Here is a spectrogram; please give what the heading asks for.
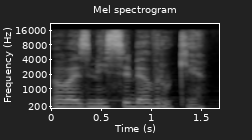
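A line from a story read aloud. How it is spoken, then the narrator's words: Whisper. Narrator (Russian): сказал Джулиан шепотом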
